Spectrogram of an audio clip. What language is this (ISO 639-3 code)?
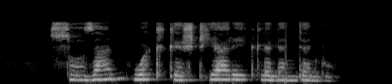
ckb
